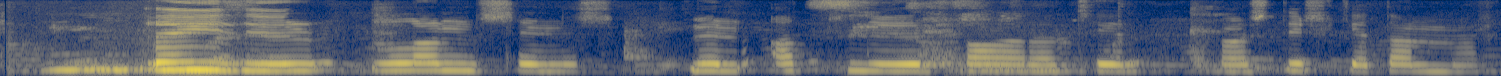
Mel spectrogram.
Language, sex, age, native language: Icelandic, male, 11, Icelandic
